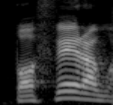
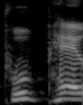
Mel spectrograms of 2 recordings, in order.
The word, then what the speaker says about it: 뷔페: 그래서 우리가 자유를 누리게 된 것, 우리가 남한 땅에서 이렇게 마음껏 예배드리고 즐겁게 살아가는 거, 이렇게 버페라고 하는데 뷔페 음식, 뷔페 이렇게 한국에선 발음하죠.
